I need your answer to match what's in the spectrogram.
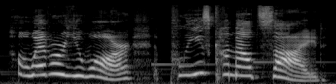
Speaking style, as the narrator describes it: cried Maddy

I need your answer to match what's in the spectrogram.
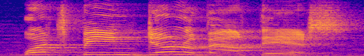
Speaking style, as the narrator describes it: Charlie McRae shouts out

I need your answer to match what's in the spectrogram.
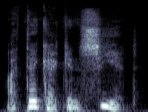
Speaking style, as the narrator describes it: he whispered

